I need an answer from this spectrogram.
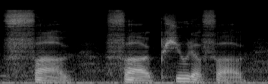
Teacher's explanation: Chữ F mình đưa hơi nhiều ra, mình gắn vào phở, phở, pewderful.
